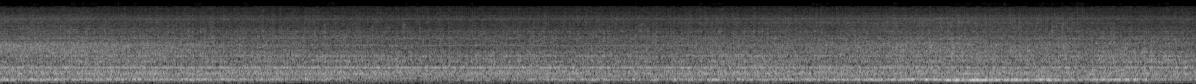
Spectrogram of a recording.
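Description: A Warco metal lathe faces the end of a shop-made quick change tool post part, giving a loud, steady motor hum and machining drone that runs unbroken throughout.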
